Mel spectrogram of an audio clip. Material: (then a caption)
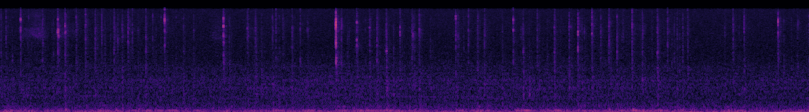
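Plastic. Both hands type fast with their fingertips on the black plastic keys of a silver aluminium laptop keyboard. A steady stream of short, sharp, bright key taps runs over a constant low hum. The taps stay quick and even throughout.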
